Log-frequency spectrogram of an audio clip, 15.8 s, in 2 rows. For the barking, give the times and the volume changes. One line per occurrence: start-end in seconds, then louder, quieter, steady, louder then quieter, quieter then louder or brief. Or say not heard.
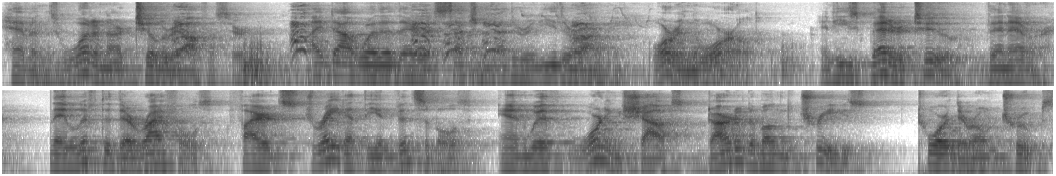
1.1-6.3 quieter.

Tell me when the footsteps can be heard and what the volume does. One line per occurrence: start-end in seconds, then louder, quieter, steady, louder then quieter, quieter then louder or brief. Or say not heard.
not heard.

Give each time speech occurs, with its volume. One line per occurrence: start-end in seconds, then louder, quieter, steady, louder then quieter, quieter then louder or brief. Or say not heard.
0.0-15.7 steady.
